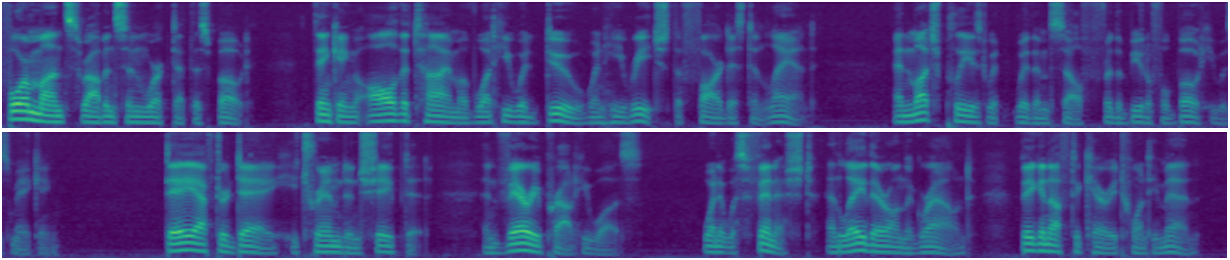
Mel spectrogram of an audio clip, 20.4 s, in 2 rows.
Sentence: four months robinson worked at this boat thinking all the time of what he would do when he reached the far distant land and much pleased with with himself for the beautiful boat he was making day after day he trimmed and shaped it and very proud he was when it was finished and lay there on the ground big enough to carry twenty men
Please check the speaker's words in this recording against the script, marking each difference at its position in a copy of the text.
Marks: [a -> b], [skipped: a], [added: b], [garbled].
four months robinson worked at this boat thinking all the time of what he would do when he reached the far distant land and much pleased with with himself for the beautiful boat he was making day after day he trimmed and shaped it and very proud he was when it was finished and lay there on the ground big enough to carry twenty men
